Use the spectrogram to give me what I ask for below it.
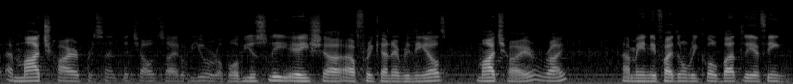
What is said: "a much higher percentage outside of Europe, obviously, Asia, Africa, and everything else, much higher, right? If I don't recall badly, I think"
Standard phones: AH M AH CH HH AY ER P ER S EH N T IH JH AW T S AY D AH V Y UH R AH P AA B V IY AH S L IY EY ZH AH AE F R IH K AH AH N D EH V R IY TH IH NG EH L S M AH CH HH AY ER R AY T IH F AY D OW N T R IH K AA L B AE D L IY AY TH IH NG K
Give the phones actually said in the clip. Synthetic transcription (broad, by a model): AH M AH CH HH AY ER P ER S EH N T IH JH AW T S AY D AH V Y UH R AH P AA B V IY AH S L IY EY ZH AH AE F R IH K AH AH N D EH V R IY TH IH NG EH L S M AH CH HH AY ER R AY T IH F AY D OW N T R IH K AA L B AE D L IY AY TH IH NG K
